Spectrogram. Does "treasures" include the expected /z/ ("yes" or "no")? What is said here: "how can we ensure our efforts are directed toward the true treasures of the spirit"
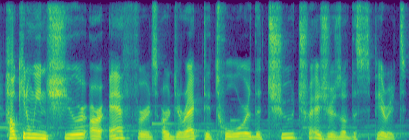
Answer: yes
